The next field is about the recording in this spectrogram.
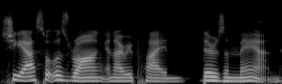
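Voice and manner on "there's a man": very flat monotone voice. Retelling a child's eerie words to a mother: flat monotone voice. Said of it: "in a very monotone voice".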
